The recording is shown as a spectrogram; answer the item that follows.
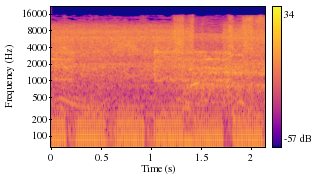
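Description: Heavy metal music: a heavily distorted electric guitar riff on low chords, broken by short regular gaps.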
